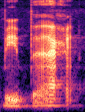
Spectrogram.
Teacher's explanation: عین نکالنی ہے، حمزہ نہیں عین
